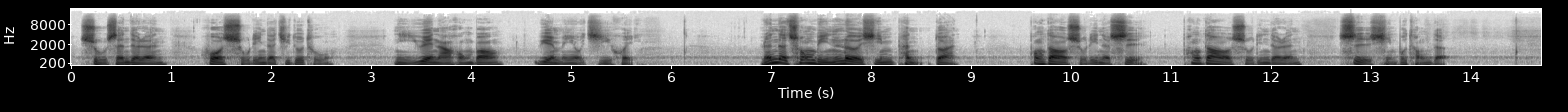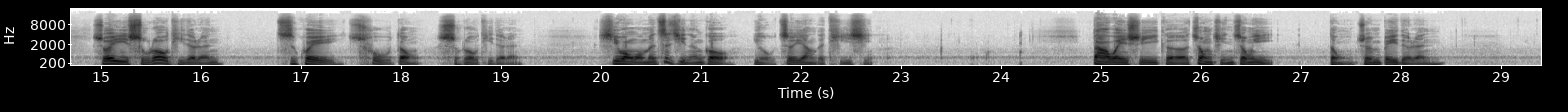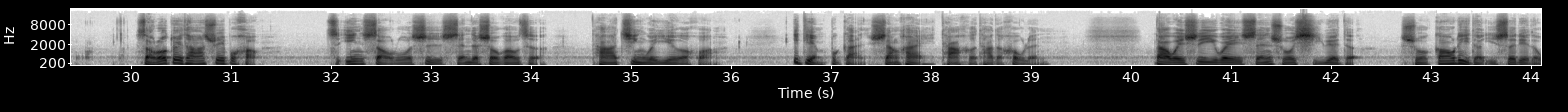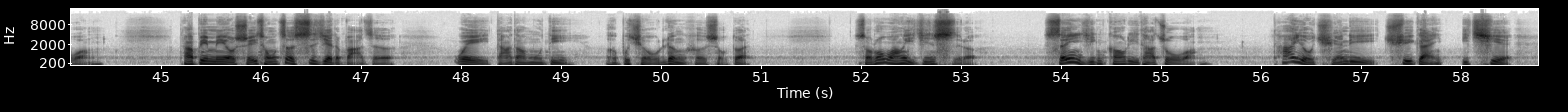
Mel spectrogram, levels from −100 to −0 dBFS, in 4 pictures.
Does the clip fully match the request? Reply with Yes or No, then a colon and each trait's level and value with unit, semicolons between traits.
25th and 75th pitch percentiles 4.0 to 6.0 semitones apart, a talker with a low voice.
Yes: wide, 5.4 semitones; low, 115 Hz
